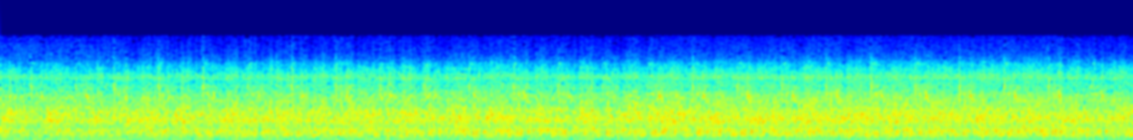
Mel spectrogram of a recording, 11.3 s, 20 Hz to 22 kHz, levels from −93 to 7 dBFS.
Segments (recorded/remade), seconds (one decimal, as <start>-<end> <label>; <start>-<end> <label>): 0.0-6.5 remade; 6.5-10.6 recorded; 10.6-11.3 remade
